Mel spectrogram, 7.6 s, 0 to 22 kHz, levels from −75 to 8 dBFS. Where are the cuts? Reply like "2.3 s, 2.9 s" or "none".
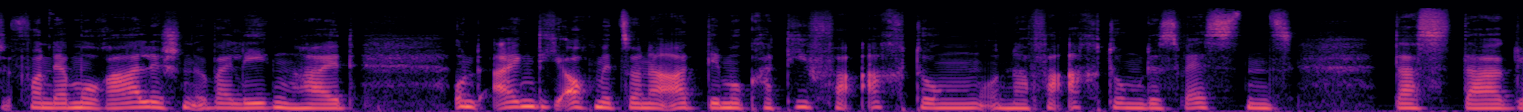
none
